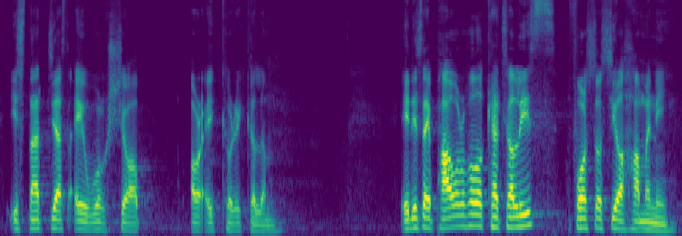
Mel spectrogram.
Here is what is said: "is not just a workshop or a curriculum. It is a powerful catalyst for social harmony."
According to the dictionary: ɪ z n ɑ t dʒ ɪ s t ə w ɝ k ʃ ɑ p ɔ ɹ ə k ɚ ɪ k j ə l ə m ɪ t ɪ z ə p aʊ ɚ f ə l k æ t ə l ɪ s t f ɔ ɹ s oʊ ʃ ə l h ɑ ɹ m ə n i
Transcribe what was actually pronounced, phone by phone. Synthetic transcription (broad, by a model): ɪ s n ɑ t dʒ ɪ s t ə w ɝ k ʃ ɑ p ɔ ɹ ə k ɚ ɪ k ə l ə m ɪ t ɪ s ə p aʊ ɚ f ə l k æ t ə l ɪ s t f ɔ ɹ s oʊ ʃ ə l h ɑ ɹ m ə n i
